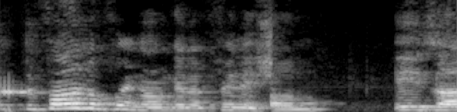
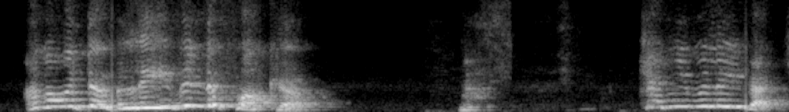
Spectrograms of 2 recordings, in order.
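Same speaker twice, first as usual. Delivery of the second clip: higher, disbelieving outrage; incredulous; 12 semitones higher, faster than usual. Real, not acted. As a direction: sell the irony, amazed. Incredulous punchline.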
